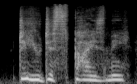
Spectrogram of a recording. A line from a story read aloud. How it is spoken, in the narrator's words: demanded Leslie in a fierce, low tone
